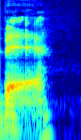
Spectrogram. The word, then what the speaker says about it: Gilbert: Gilbert, with the French pronunciation Gilbert, is a common name still there in that part of France.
